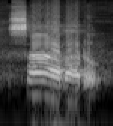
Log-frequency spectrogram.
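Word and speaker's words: sábado: a puis on a sabado qui est samedi dit sabado parce que g accent sur A donc faut per sur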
